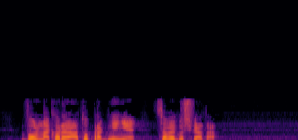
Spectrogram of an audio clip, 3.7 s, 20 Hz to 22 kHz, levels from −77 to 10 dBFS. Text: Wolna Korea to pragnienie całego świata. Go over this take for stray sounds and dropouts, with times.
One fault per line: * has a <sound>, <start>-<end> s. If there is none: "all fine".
all fine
